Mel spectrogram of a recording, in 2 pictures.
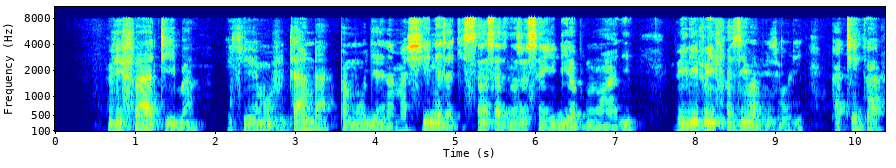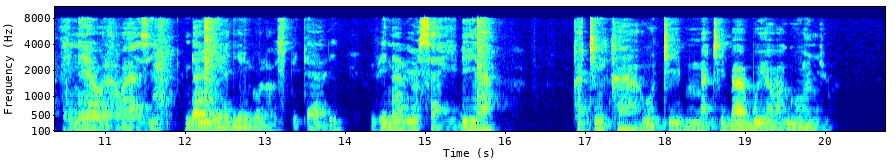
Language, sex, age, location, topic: Swahili, male, 25-35, Dar es Salaam, health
